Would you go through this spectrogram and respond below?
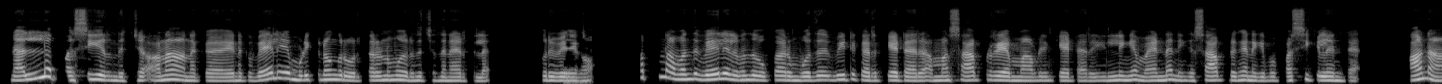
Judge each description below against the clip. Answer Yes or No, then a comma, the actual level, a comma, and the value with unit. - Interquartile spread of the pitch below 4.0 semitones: Yes, narrow, 2.6 semitones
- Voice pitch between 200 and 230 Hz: No, high, 190 Hz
